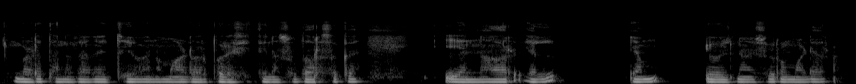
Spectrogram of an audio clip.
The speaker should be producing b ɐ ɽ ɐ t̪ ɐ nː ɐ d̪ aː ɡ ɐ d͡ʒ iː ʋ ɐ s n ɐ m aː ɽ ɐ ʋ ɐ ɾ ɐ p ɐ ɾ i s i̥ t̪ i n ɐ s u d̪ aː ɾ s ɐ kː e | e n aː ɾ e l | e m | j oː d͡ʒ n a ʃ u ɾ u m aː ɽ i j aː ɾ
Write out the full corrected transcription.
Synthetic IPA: b ɐ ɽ ɐ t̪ ɐ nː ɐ d̪ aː ɡ ɐ d͡ʒ iː ʋ ɐ n ɐ m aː ɽ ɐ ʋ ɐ ɾ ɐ p ɐ ɾ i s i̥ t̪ i n ɐ s u d̪ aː ɾ s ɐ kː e | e n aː ɾ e l | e m | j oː d͡ʒ n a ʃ u ɾ u m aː ɽ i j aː ɾ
